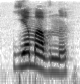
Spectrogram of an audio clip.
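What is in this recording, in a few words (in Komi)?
"емавны", Komi, female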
